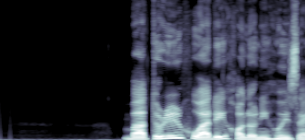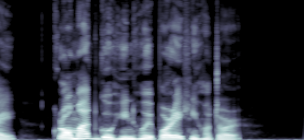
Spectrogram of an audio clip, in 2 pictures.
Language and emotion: Assamese, neutral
